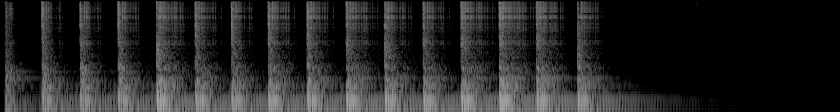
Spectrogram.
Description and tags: Rhythmic beating on the outside of a washing machine which is a great way to sound like a mechanical device is malfunctioning. Lots of samples in this set with different rhythms, intensities, and speeds. Beating but more bass and not as much rattling.
Recorded on a Yeti Blue microphone against a Frigidaire Affinity front-loading washing machine.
